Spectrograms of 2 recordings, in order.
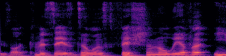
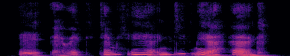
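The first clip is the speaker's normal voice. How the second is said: clumsy put-on cartoon granny voice; 5 dB quieter than usual. Describing Cartman's relatives, the speaker does a bad Grandma Cartman impression. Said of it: "So bad impression".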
